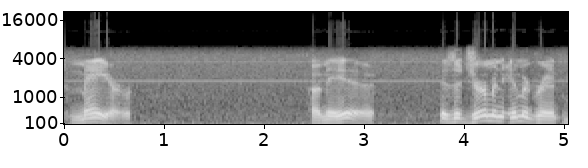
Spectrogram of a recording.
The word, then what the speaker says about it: Mayer: the United States and he spelled his name one way and said it another and most Americans bastardized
